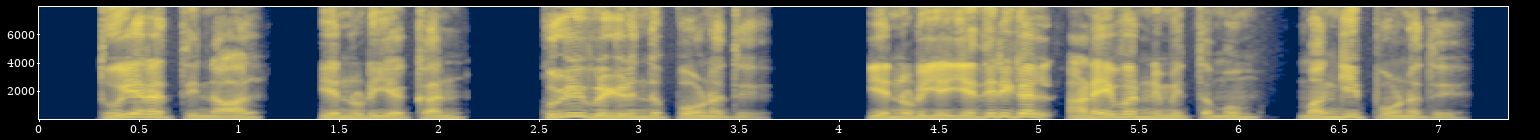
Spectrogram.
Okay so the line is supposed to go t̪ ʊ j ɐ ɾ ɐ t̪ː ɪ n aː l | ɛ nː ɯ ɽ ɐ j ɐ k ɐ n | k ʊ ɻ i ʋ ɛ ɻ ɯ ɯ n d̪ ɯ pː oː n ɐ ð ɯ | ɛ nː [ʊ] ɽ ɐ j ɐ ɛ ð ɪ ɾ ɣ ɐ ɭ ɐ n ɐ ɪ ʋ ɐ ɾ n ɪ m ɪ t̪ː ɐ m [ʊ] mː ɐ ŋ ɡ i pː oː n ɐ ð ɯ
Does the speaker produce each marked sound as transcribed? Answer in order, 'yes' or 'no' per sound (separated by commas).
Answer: no, no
